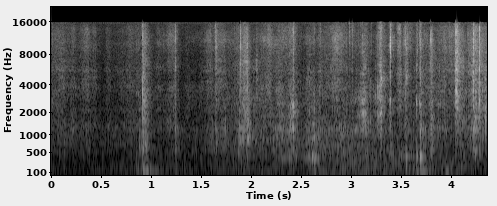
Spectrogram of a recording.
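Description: Narrow cardboard box being handled and opened: a knock about a second in, then crackling and rustling of the cardboard flaps and the brown-paper wrapping inside.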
